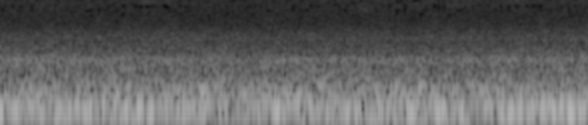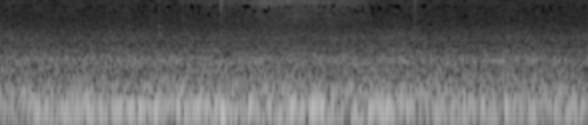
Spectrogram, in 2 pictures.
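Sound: car driving on road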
